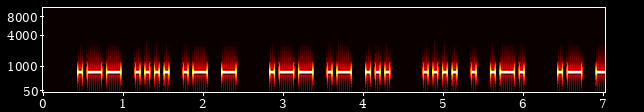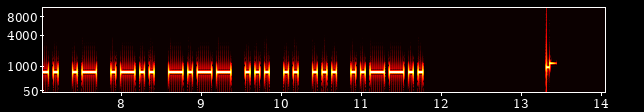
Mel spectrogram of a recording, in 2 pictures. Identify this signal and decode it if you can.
Morse code, heard as a keyed tone, about 20 wpm, 700 Hz. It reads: WHAT WAS HER ANALYSIS?
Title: Sentences from Top 1000 Words - Review Part 5 - 20wpm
